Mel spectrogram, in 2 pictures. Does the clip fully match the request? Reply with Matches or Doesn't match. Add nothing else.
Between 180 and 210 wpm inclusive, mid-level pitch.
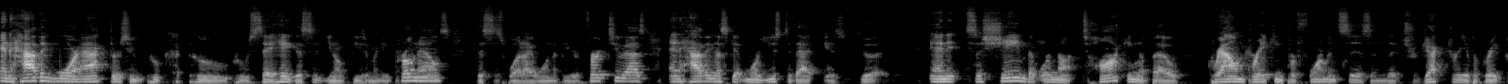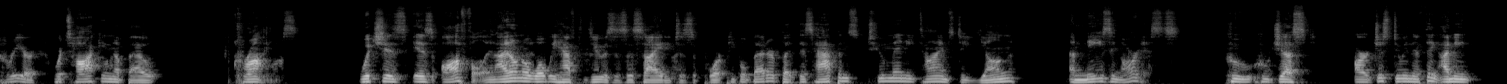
Doesn't match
